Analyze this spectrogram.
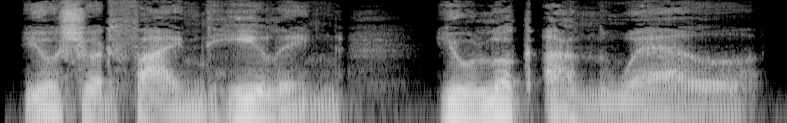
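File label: Hello, Vo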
